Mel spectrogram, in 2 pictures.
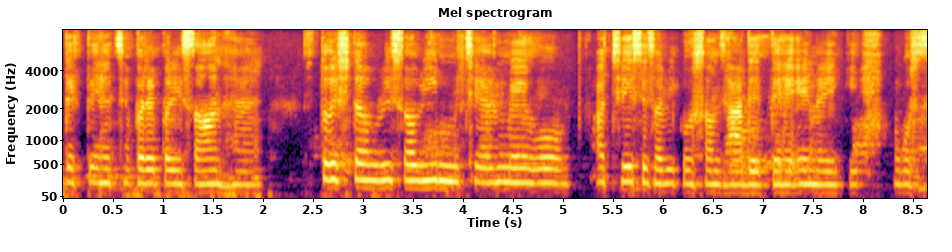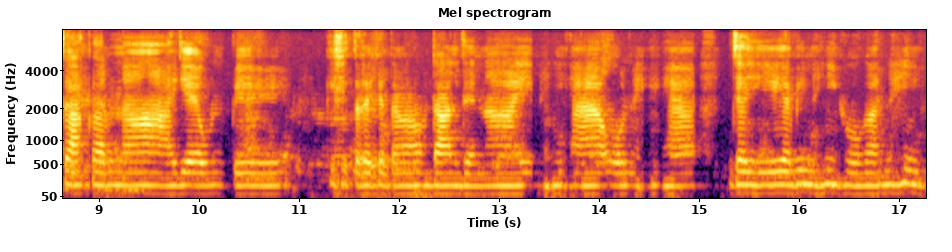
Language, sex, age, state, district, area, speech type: Hindi, female, 30-45, Bihar, Madhepura, rural, spontaneous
